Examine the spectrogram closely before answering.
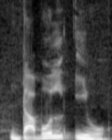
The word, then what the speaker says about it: W: সেটা হচ্ছে ডাবল ইউ আমরা এটা ডাব্লিউ বলি কিন্তু এর সঠিক উচ্চারণ হবে ডাবল ইউ অর্থাৎ উইন্ডো উইন্ডো মানে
